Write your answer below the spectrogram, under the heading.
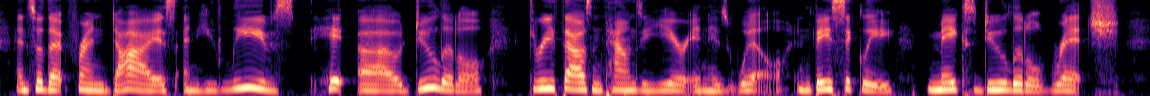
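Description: In a very clean recording with a silent background and a dry, close sound with no echo, a woman with an American accent talks at a moderate pace and medium pitch in a normal speaking voice, her intonation fairly even. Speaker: podcast host. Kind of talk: casual chat about a film.

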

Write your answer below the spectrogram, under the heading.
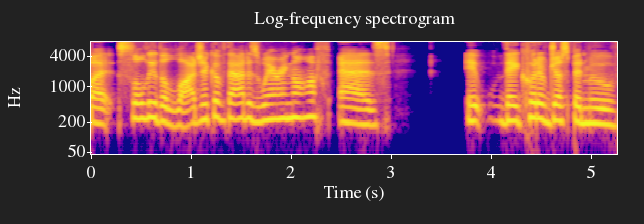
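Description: A woman talks at a fairly slow pace in an unremarkable speaking voice with ordinary pitch variation. The recording is very clean, with a silent background and a dry, close sound with no echo. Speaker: player in tabletop RPG.

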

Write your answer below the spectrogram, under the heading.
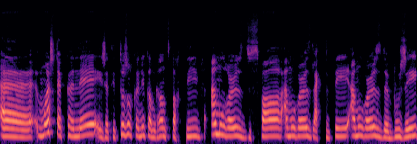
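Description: A woman speaks at a fairly slow pace with a fairly high pitch, fairly even intonation and hardly any pauses. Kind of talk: casual interview.

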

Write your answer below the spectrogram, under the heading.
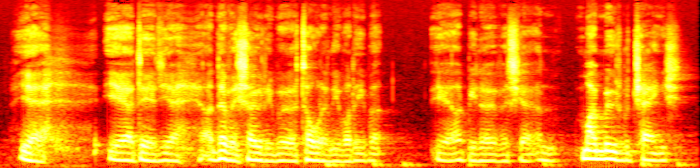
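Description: Somewhat breathy and medium in pitch, a man speaks at a fairly quick pace with monotone, flat intonation and long, frequent pauses. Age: 60s. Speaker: retired footballer. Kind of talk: interview.

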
